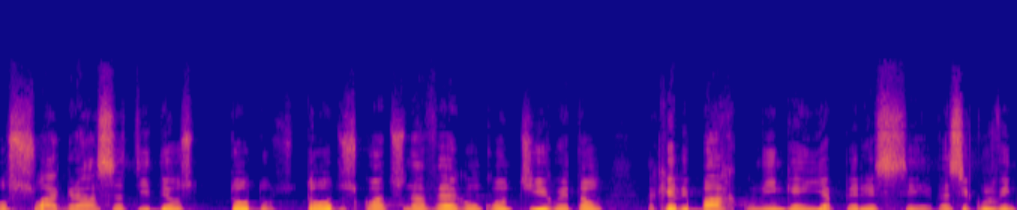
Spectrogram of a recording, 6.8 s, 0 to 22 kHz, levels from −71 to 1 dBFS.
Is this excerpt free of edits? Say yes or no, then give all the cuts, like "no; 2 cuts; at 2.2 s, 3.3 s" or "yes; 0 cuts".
yes; 0 cuts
